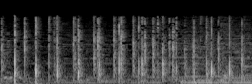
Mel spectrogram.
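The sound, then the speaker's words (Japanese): A small group claps for a few seconds during a radio broadcast: sharp, irregular hand claps overlapping in a quick patter, fairly steady in loudness, with no one talking. “はい、拍手。”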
